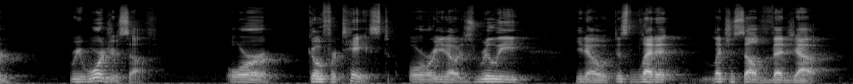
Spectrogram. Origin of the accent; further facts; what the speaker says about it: United States; as an American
